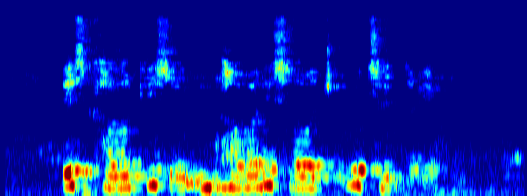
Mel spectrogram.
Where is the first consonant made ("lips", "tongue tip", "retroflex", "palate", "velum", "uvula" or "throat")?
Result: tongue tip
